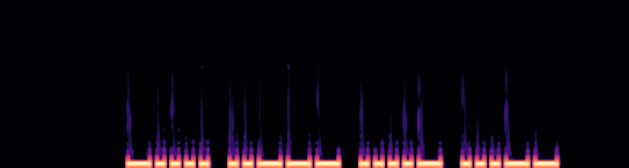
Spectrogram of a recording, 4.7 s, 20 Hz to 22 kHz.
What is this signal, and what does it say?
Morse code, heard as a keyed tone, about 22 wpm, 700 Hz. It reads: 6243
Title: Numbers - 4-Digit 22wpm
